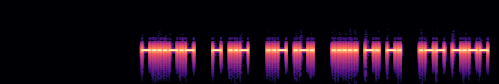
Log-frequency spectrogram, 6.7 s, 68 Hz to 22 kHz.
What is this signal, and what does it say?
Morse code, heard as a keyed tone, about 33 wpm, 700 Hz. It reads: <BK> TU UR 5NN WY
